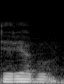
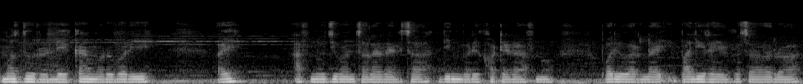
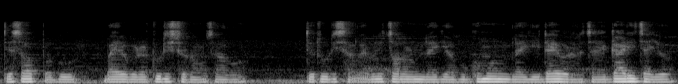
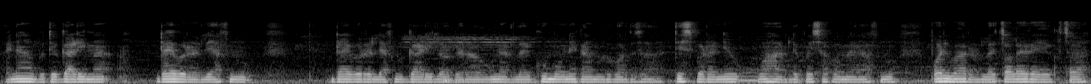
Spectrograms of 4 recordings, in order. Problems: constant background noise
